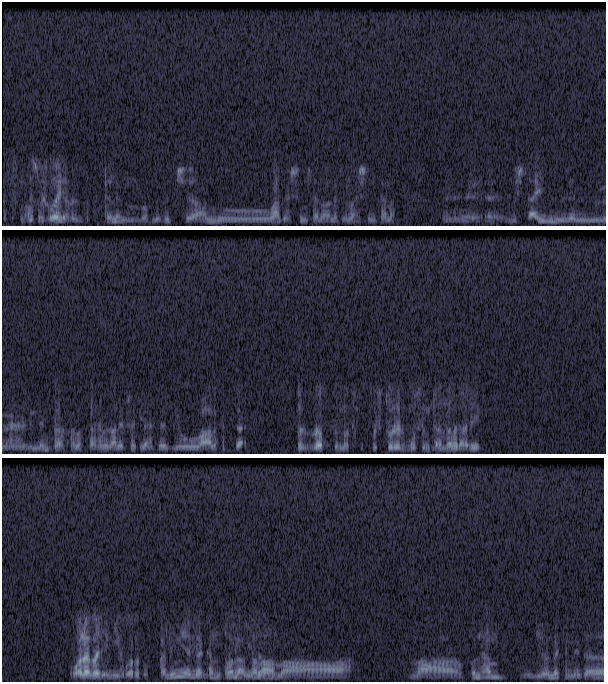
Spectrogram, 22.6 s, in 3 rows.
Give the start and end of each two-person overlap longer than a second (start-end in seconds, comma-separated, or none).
17.4-18.6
